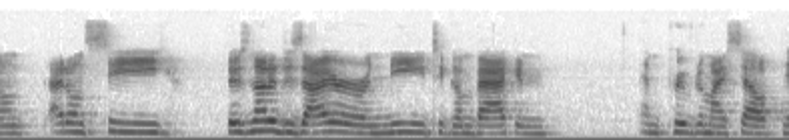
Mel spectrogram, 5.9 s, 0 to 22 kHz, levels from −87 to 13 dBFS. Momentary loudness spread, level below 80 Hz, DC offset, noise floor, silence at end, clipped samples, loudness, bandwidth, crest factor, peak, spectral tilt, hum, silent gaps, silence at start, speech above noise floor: 15 LU; -56 dBFS; 3%; -54 dBFS; 0 s; under 0.1%; -20 LUFS; 16 kHz; 18 dB; -4 dBFS; -2.5 dB/octave; none; none; 0 s; 32 dB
